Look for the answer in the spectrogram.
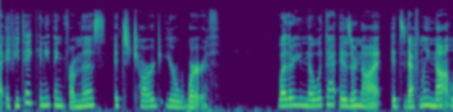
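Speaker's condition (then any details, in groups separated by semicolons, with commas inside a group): No condition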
